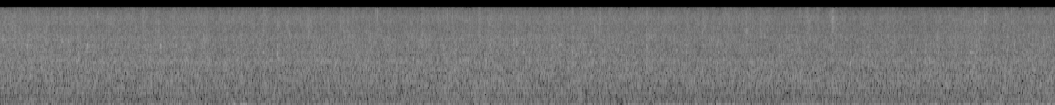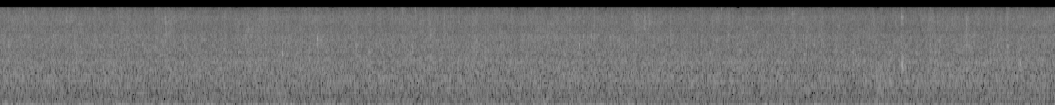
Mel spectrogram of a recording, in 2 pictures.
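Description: Steady rainfall: an even hiss of many drops, with a sharper single drop hit about three seconds in and again near the end.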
